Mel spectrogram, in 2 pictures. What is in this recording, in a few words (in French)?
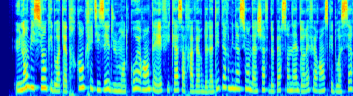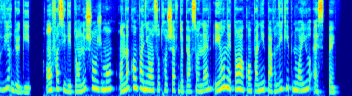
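African French, female, narration; voice demos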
